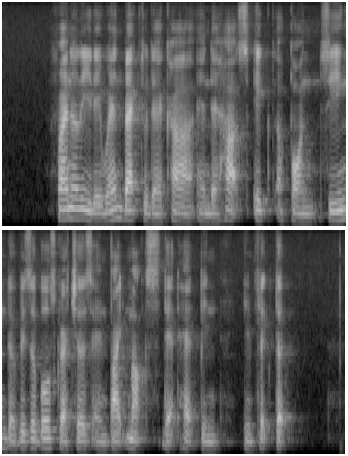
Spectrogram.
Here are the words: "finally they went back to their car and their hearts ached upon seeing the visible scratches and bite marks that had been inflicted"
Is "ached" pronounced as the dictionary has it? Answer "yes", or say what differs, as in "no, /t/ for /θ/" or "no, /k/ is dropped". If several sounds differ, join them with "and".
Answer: yes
